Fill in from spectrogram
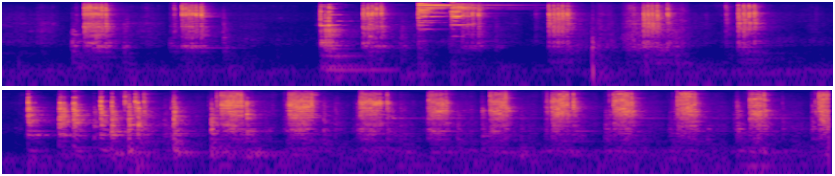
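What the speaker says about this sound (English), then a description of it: "We're going to take this bolt out of here and put the longer one on with the bracket." A ratchet wrench clicks in quick, regular bursts while a bolt is removed from a Eurovan LP tank bracket. The strokes are close and crisp, pausing briefly before a faster, steady run of clicks.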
